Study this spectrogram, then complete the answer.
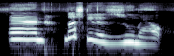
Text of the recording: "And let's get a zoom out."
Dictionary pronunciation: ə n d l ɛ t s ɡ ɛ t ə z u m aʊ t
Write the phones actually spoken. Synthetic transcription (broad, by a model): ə n l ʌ t s ɡ ɛ t ə z u m aʊ t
